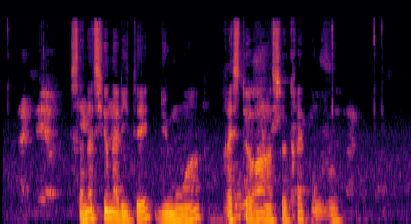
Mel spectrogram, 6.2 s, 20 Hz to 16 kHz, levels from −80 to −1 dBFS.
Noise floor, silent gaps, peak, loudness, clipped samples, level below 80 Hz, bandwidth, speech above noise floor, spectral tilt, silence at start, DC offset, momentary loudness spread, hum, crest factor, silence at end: -52 dBFS; none; -4 dBFS; -21 LUFS; under 0.1%; -50 dBFS; 11.5 kHz; 32 dB; -5.5 dB/octave; 0.3 s; under 0.1%; 14 LU; none; 18 dB; 0.85 s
